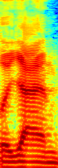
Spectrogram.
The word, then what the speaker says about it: 円: the uh currency yen. That's because uh at the time when uh the term came into uh came to English and other languages uh it was actually pronounced yan because uh words with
